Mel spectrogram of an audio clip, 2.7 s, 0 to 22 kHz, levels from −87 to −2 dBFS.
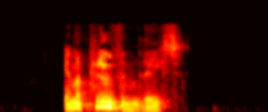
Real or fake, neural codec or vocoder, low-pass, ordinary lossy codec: fake; codec, 24 kHz, 1.5 kbps, HILCodec; 9.9 kHz; MP3, 48 kbps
